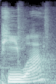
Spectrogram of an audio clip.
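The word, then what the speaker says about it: Piła: to and back from it's called P WA and you spell it P I L with little an a and I couldn't find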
